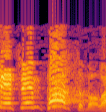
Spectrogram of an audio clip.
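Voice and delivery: high-pitched, emphatic protest; acted argumentative outburst; adamant objection. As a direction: insist it like an exasperated naysayer. Doubter insists in retold quarrel.

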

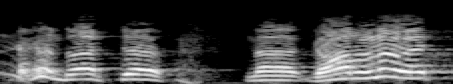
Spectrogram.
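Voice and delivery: high, loud preacher climb; preaching at full force. Real, not acted. Preacher lifting the congregation, rising and ringing. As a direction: build the sermon to a ringing peak.

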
